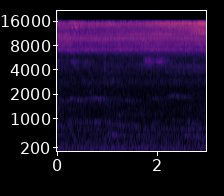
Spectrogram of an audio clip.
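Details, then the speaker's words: Sharp LED TV with intermittent picture, held close to the power supply board: faint steady high hiss with chirpy, cricket-like tones. Power supply suspected over the backlight; failing power supply capacitor. "Kung ilalapit mo dito, maririnig niyo yung hissing sound ng power supply."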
